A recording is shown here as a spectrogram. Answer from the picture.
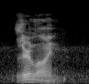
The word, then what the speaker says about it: Zuerlein: I guess I'm saying his name right. Be Zuerlein. – That's what it is. Zuerlein.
